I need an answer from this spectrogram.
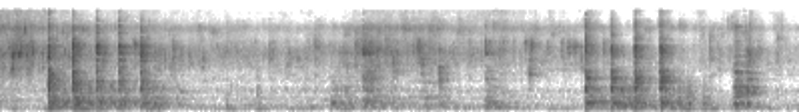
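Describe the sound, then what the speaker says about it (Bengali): Pointed gourd (potol) frying in hot oil sizzles quietly beneath irregular bursts of stirring and scraping, with louder clusters of clatter near the start and toward the end. "এইভাবে পটলটা ভেজে তুলে নেব"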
